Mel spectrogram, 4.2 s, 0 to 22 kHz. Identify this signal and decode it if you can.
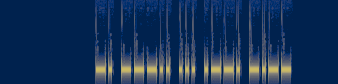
Morse code, heard as a keyed tone, about 30 wpm, 700 Hz. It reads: N8SPY
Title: USA Call Signs - 5 Characters - 4x Character Spacing - 30wpm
